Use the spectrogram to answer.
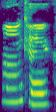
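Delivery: high, light mock compliance; imitating her past self going along with it; surprised agreement. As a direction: play along with a bright little "oh okay". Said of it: "And I was like".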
